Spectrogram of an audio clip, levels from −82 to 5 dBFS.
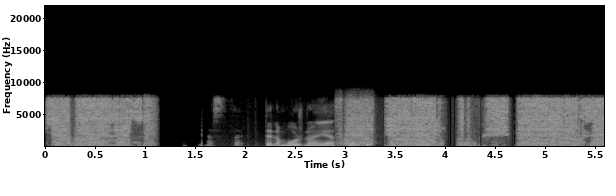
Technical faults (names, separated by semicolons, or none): speech suppressed in double talk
